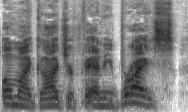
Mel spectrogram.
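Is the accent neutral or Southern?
neutral. It is said in a plain, unmarked accent.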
